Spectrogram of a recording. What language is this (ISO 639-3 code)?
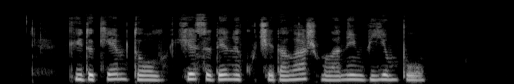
chm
